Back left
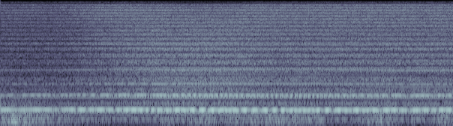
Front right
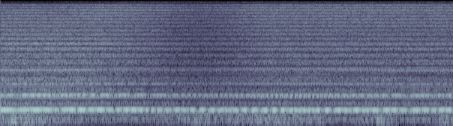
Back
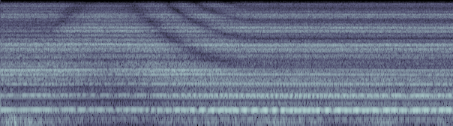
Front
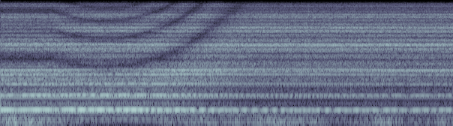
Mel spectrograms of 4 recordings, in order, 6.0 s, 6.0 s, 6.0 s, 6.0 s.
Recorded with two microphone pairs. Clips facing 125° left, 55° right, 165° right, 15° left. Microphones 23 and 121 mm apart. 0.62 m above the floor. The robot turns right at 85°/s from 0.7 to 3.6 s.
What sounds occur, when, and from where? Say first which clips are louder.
0.0 s a drone: front right 7 dB, front 4 dB; 45° right; by 6.0 s 155° right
